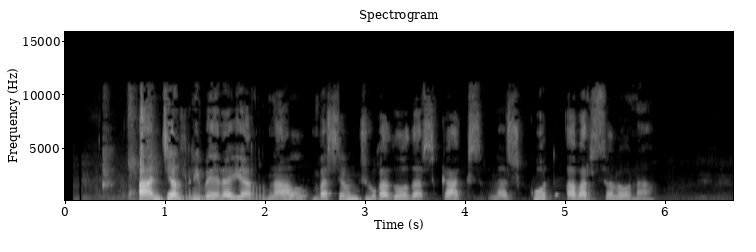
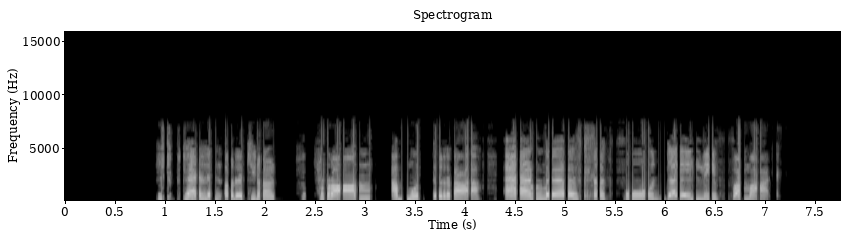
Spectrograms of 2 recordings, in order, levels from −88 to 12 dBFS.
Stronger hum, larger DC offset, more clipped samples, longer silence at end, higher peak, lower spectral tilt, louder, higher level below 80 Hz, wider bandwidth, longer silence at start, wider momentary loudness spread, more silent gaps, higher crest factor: neither; neither; neither; about the same, 0.8 s vs 0.75 s; about the same, 0 dBFS vs -2 dBFS; about the same, -3.5 dB/octave vs -4 dB/octave; second, -23 LUFS vs -18 LUFS; second, -76 dBFS vs -54 dBFS; first, 11.5 kHz vs 7.8 kHz; second, 0.35 s vs 0.95 s; first, 18 LU vs 10 LU; second, none vs 2.41-2.48 s, 3.11-3.25 s, 4.32-4.38 s; first, 24 dB vs 18 dB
